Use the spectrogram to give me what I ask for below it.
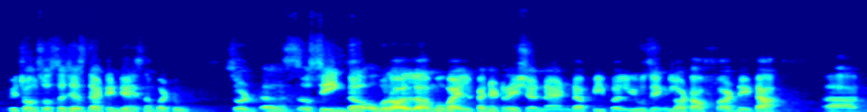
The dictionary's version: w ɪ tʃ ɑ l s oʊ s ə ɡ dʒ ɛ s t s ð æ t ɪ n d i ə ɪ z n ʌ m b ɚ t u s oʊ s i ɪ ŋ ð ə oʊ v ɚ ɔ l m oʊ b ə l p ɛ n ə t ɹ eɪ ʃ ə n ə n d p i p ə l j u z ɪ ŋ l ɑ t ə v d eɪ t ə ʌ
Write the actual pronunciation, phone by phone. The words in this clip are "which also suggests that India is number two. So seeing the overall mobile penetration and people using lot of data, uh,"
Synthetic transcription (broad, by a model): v ɪ tʃ ɑ l s oʊ s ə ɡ dʒ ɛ s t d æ t ɪ n d i ə ɪ z n ʌ m b ɚ t u s oʊ s i ɪ ŋ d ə oʊ v ɚ ɔ l m oʊ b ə l p ɛ n ə t ɹ eɪ ʃ ə n ə n d p i p ə l j u z ɪ ŋ l ɑ t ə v d eɪ t ə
